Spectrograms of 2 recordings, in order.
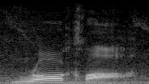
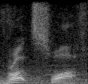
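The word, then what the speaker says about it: Wrocław: has a market even here we are in raw claw I'm gonna I'm gonna look up how to pronounce it first before I make a fool out of myself R RF we are in rwa interesting fourth largest city in Poland it's crazy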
